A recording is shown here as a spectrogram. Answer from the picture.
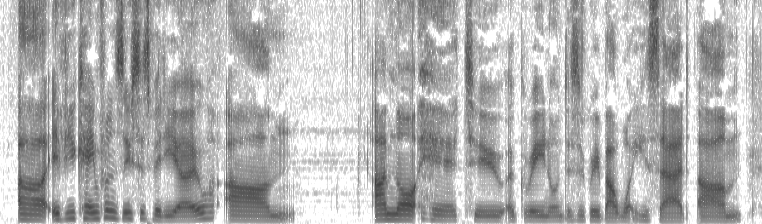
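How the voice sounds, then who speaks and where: Music plays in the background as the voice moves at a fairly slow pace with ordinary pitch variation. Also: woman, very deep, low pitch for a woman. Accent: English. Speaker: gaming YouTuber. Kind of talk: commentary video. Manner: hesitant, many ums.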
